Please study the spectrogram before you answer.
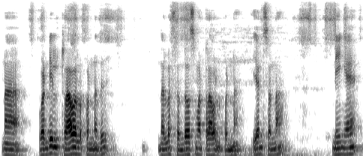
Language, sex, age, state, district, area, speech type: Tamil, male, 45-60, Tamil Nadu, Krishnagiri, rural, spontaneous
